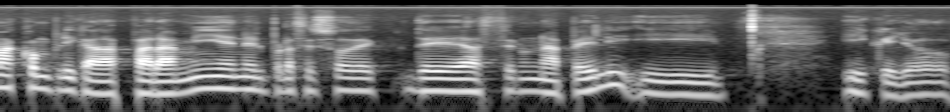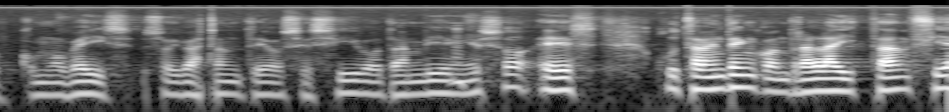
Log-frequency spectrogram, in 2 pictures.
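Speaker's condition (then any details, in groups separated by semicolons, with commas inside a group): No condition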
